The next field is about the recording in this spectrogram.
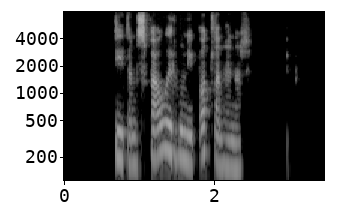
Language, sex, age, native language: Icelandic, female, 40-49, Icelandic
